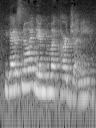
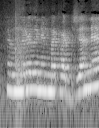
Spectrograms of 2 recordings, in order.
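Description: First: Said in the usual way. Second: Louder, leaning on "literally" and "Jenny"; emphatic insistence. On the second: Real, not acted. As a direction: insist it is really true.

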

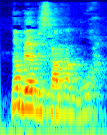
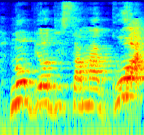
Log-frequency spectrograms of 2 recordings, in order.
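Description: First: Said in the usual way. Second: "samagua" pushed out, rising at the end; emphatic. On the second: Shown as a demonstration. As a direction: stress "samagua" with a rise.

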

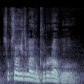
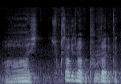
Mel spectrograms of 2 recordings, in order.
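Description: First: Said in the usual way. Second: Much softer, a fed-up grumble under the breath; exasperated mutter. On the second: Real, not acted. Teacher annoyed that the student keeps whispering, soft fed-up grumble.

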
